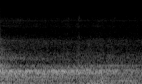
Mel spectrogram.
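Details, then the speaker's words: BMW EV conversion, 10kW on-board charger with new bus-capacitor pre-charge, while charging: quiet, even whir and low hum from the charger coolant pump and radiator cooling fans, no ticking, grinding or surging; cooling runs smoothly. "s so there's the coolant pump on and coolant is flowing and uh hoping just here the cooling fans are on on the radiator and that really is the charger folks it just works it charges the battery"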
